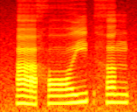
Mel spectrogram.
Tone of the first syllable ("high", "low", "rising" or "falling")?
low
